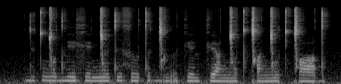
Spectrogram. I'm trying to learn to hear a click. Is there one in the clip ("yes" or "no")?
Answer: yes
